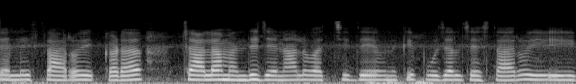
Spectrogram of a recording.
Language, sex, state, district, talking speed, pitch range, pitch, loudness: Telugu, female, Andhra Pradesh, Chittoor, 135 wpm, 205-215 Hz, 210 Hz, -15 LUFS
